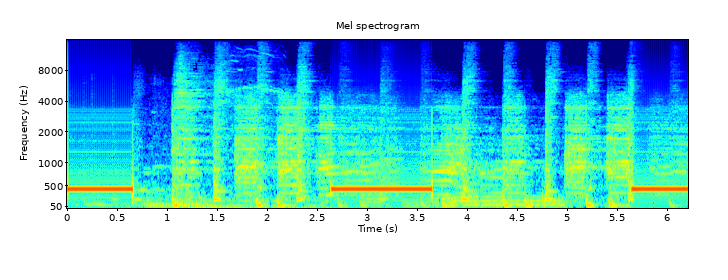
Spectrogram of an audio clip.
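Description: A telephone line tone plays while a call is being placed: a steady, pure mid-pitched tone sounds in three separate stretches of about a second each, with louder bursts of other clattering sound filling the gaps between them.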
